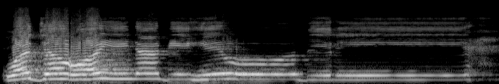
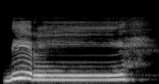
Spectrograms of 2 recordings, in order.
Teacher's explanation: Lepaskan angin itu, ya, supaya ada bunyi ha yang betul di situ. Dan ha ini namanya ha pedas sebab bunyinya di tengah kerongkong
